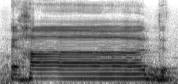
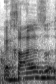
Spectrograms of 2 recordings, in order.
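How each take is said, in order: First: The word ends with a d sound. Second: The word ends with a z sound. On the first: The speaker calls it right. "on rallonge maintenant le A" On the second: The speaker calls it wrong. "disent un Z. Echaz, c'est faux"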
